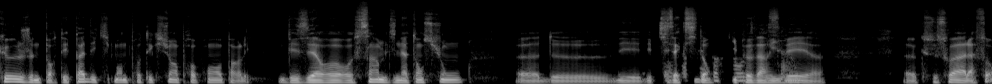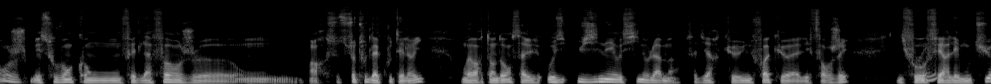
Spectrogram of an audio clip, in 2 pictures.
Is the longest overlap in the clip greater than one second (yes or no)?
yes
